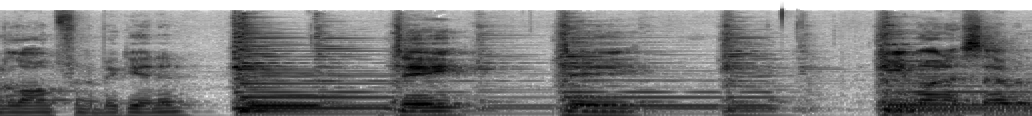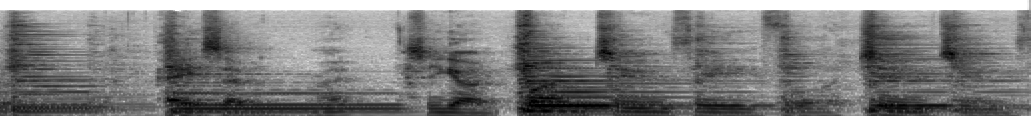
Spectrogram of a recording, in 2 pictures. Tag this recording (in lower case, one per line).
strum
acoustic guitar
plucked string instrument
music
musical instrument
guitar
speech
